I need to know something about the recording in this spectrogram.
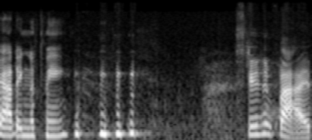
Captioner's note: laughs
